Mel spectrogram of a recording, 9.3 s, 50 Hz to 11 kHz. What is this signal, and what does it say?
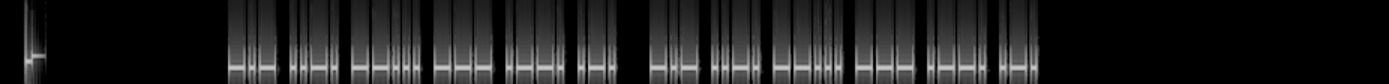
Morse code, heard as a keyed tone, about 34 wpm, 700 Hz. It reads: KF7OPR KF7OPR
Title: USA Call Signs Repeated 2x 35wpm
